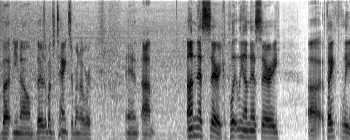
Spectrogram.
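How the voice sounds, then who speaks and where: A man giving an unscripted, casual game review in a rambling, blunt, griping and sweary way. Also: medium pitch.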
